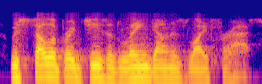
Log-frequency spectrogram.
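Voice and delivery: ordinary talk, nothing marked

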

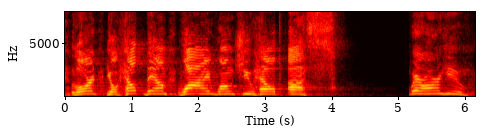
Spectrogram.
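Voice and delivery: loud, high, drawn-out appeal to heaven; pleading prayer. Acted. Church praying for help unanswered, anguished crying out. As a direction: cry out slowly as if God is not answering.

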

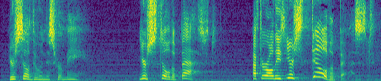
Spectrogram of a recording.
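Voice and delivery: soft, rising with wonder; tender awe. Acted. Pastor to Jesus while cheering baptisms, soft with rising wonder. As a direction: marvel quietly at grace.

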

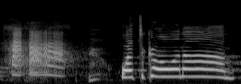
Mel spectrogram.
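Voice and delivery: high, drawn-out, bewildered cry. Retold or imitated. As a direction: voice jumping high in confusion. Believers reacting to world upside down.

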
